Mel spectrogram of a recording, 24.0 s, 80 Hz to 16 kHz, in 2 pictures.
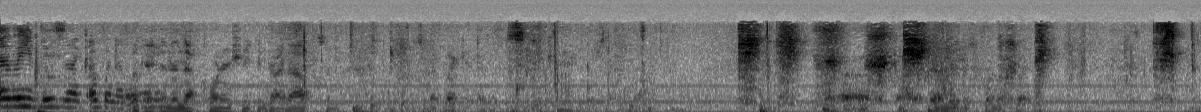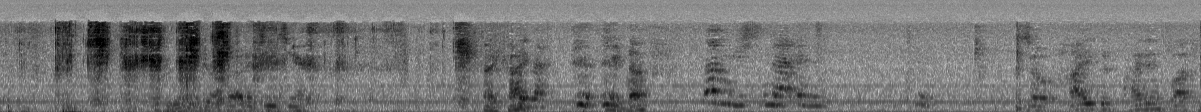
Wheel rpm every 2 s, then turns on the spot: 0, 0, 0, 0, 0, 0, 0, 0, 0, 0, 0, 0.
none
